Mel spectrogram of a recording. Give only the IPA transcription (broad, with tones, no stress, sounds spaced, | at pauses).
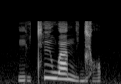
j i̤˩ cʰ ĩ˥ w a˥ n i̤˩ d͡ʑ ɔ̤˩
